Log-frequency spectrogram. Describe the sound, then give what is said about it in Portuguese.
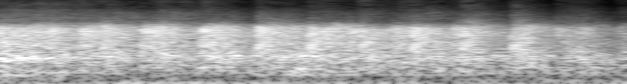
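An audience claps steadily for the Lord Jesus at night, a dense, continuous wash of many hands with a faint pulsing rhythm, loud and sustained with no voices over it. “Se eu fosse você, batia palmas pelo Senhor Jesus nessa noite.”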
